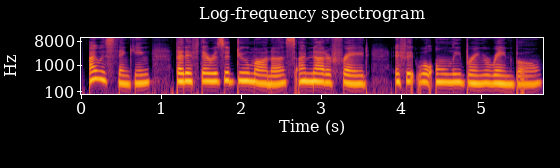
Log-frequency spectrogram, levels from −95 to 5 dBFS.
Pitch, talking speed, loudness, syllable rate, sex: 230 Hz, 230 wpm, -18 LUFS, 5.5 syllables/s, female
